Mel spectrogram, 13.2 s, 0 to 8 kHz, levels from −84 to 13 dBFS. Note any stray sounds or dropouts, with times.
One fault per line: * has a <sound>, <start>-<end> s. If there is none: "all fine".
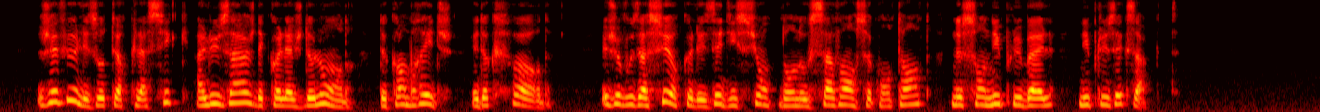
all fine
